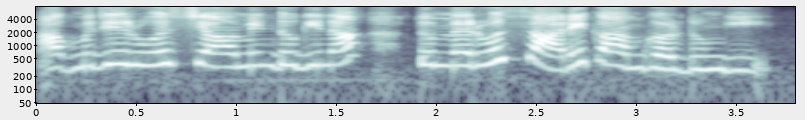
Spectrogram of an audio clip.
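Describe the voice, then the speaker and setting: Woman voicing a high-pitched, childlike naive young woman. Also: moderate pace, fairly bright tone, no echo. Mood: eager. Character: naive, childlike young sister-in-law, sweet and pleading. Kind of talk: children's moral story voice acting.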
